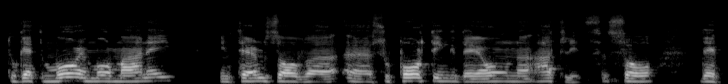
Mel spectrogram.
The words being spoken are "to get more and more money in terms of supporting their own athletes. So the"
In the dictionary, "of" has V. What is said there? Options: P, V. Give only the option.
V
